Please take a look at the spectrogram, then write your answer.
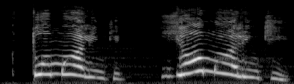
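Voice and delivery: very high, loud outraged squeal; offended little mouse protesting; indignant. A narrator's reading. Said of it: "возмутился мышонок". (возмущённо)

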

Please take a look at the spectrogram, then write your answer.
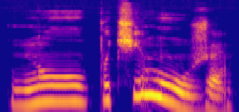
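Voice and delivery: slow, mild objection; gently drawn-out disagreement; elephant calf. Acted. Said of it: "сказал слонёнок".

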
